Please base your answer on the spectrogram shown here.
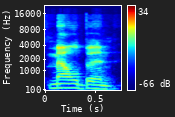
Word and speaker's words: Melbourne: Melbourne is pronounced Melbourne. Just a heads up before the game. Melbourne. It's not. It's Melbourne.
